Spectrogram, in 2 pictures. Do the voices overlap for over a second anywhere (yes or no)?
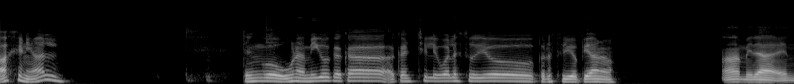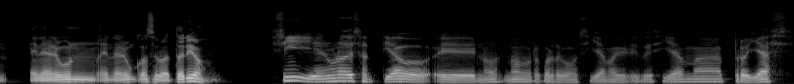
no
